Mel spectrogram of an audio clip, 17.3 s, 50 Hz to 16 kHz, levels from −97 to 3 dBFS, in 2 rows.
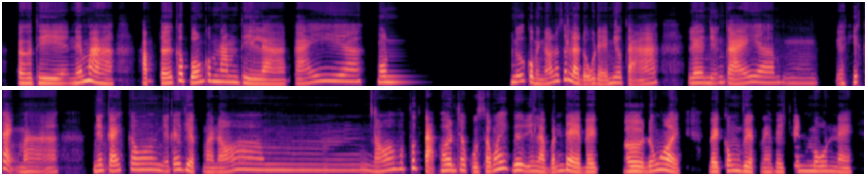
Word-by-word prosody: Ừ, 205 -1 +3
thì 195 -1 +2
nếu 210 +4 0
mà 220 -11 +5 0.2
học 200 - +2
tới 205 +1 +4
cấp 300 +2 +3
4, 225 +3 +4
cấp 285 0 -1
5 245 -2 +1
thì 210 -4 +1
là 175 -2 -1
cái, 260 +9 -3
a, 260 -1 -1 0.2
ngôn 235 -1 -2 0.9
ngữ 250 +2 0
của 245 - +3
mình 185 - -4
nó 195 +3 -2
nó 275 - -1
rất 345 - 0
là 215 - +6
đủ 165 +2 -2
để 165 -3 -2
miêu 220 +3 -1
tả 200 0 -2 0.3
lên 215 +1 0
những 210 +2 -5
cái, 205 +4 +2
a, 225 -1 -1
ừm, 205 -2 -10 0.2
ờ, 195 - -7
khía 240 - +1
cạnh 285 -8 +1
mà 185 0 -5 0.4
những 225 +2 0
cái 220 0 +4
co 255 0 -1
những 220 -5 -4
cái 255 - +1
việc 235 -7 +1
mà 175 -1 -4
nó, 250 +10 -3
ừm, 235 -1 -7
nó 225 +7 -1
phức 330 - 0
tạp - - +4
hơn 235 0 +4
trong 235 -2 -1
cuộc 180 - -2
sống 190 +4 +1
ấy. 290 +4 +4
Ví 240 - +4
dụ - - +2
như 200 - -1
là 190 -3 +1
vấn 175 +6 -3
đề 215 -6 +6
về 175 +1 +1 0.3
ừ, 200 0 +6
đúng 210 +7 +1
rồi, 225 -8 +6 0.3
về 190 +1 +5
công 225 +3 0
việc 200 -4 +3
này, 175 0 -7
về 175 0 -4
chuyên 210 0 -3
môn 205 -1 -1
này, 170 -3 -3
215 Hz, 245 wpm, -23 LUFS, 195-240 Hz, 0.9 s, là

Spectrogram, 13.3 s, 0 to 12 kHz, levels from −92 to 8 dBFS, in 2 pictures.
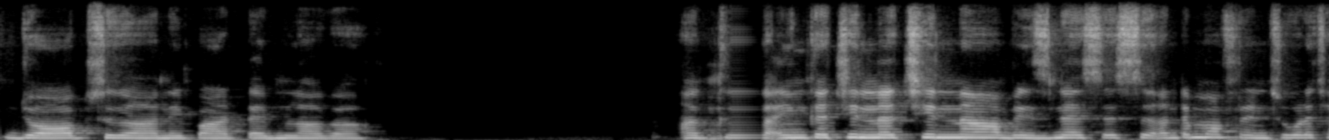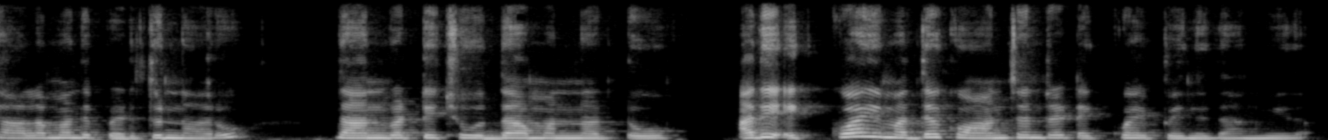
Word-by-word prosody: Jobs 205 +1 +1
గాని 205 0 -1
part 195 -1 -3
time 200 0 -1
లాగ 195 0 -4 1.8
అట్లా 220 +1 -6
ఇంకా 230 +2 +3
చిన్న 245 -2 +7 0.2
చిన్న 250 -2 +6 0.3
బిజినెసస్ 230 +2 +1
అంటే 220 +4 -3
మా 260 - 0
ఫ్రెండ్స్ 215 -2 -4
కూడా 235 0 -3
చాలా 210 0 -4
మంది 225 +1 0
పెడుతున్నారు. 195 +3 -1 0.6
దాన్ని 215 0 +4
బట్టి 225 +1 -2
చూద్దాం 210 -2 +1
అన్నట్టు 195 0 -2 0.5
అది 270 +5 +6
ఎక్కువ 235 +8 0
ఈ - - +3
మధ్య 235 +3 +1 0.2
కాన్సంట్రేట్ 225 +1 -1
ఎక్కువైయిపోయింది 200 -2 -5
దాని 195 0 -3
మీద. 190 0 -6
210 Hz, 130 wpm, -22 LUFS, 200-230 Hz, 1.8 s, చిన్న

